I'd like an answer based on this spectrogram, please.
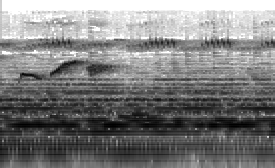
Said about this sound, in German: Die kurze Dämmerung verschwindet so schnell wie das Geräusch der Zikaden. Der Tag entfaltet sich in voller Kraft. Nach den munteren Grillen sind die unzähligen Vogelarten an der Reihe, die ihren Platz im morgendlichen Urwaldkonzert einnehmen.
